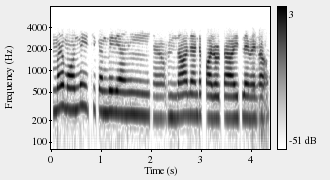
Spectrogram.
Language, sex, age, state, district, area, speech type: Telugu, female, 45-60, Andhra Pradesh, Visakhapatnam, urban, conversation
